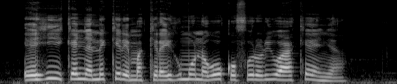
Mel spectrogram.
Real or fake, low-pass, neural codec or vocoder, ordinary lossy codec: real; none; none; none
